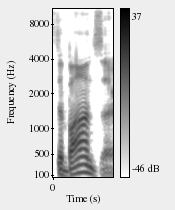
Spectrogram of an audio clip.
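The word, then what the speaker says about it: Dybantsa: before, I was like, "What is it, AJ Debansza or is it AJ Debansa?" and he was like, "It's Dansza, right?"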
